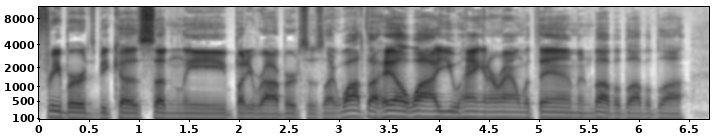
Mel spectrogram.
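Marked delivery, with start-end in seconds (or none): 3.0-5.4 put-on southern twang. Retelling what a wrestler shouted at his partner: imitating a southern twang. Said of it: "I give him a southern twang".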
